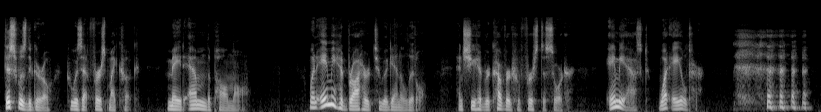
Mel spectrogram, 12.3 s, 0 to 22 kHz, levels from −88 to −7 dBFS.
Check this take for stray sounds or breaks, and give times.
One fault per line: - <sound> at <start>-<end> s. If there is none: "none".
- laugh at 11.0-12.2 s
